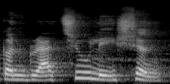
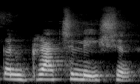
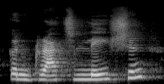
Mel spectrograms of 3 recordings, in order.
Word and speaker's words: congratulation: o n is never congratulation it is congratulation the u letter in the word is not pronounced as oo sound it is omitted it is silenced so the word is pronounced as congratulation and stress is on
